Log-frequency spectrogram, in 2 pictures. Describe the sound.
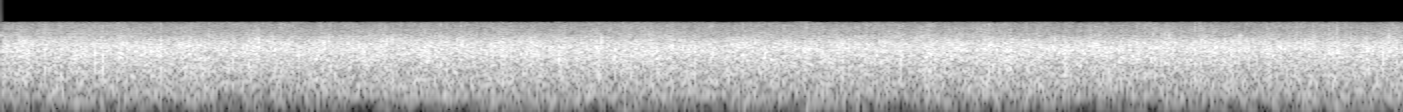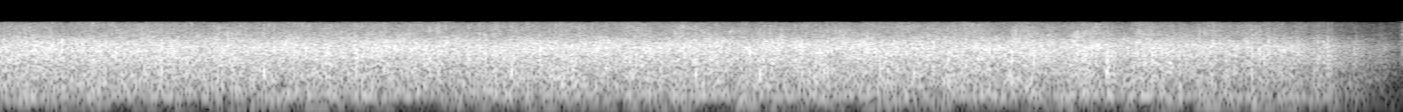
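Audience applause welcoming a debate speaker, a loud, steady wash of many hands clapping that holds evenly for about fourteen seconds before tapering off at the end.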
